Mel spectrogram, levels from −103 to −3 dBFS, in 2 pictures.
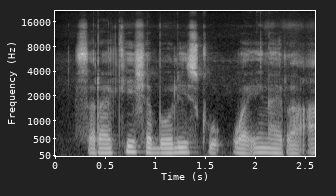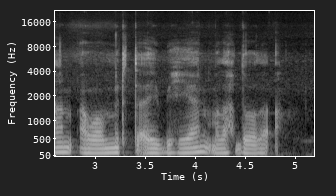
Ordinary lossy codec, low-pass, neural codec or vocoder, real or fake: none; none; none; real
